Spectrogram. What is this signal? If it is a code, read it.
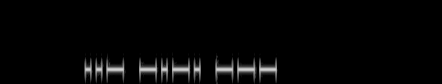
Morse code, heard as a keyed tone, about 21 wpm, 700 Hz. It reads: UCO
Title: USA Call Sign Postfixes - 3 Letters 22wpm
